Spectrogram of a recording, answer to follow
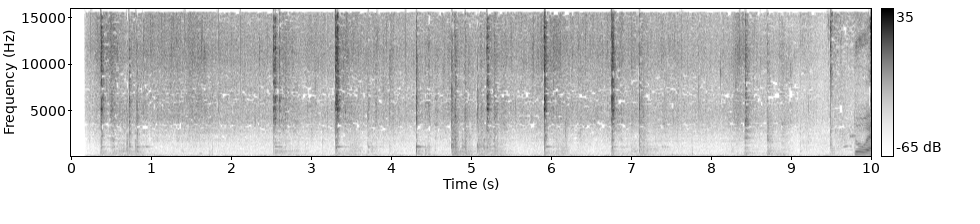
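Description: Spiced potato pieces for aloo dum sizzling as they fry in oil in a metal karahi, stirred with a metal spatula that knocks and scrapes against the pan at irregular intervals.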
